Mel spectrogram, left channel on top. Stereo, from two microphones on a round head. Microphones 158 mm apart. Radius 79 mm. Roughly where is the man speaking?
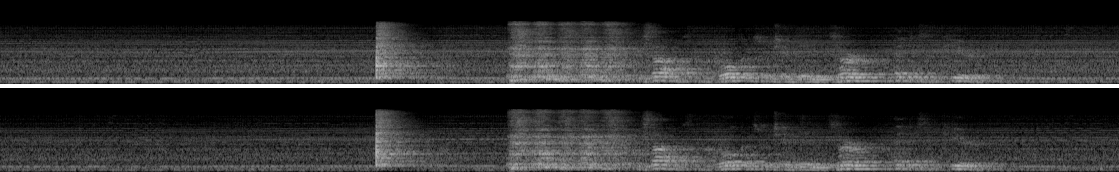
Right.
